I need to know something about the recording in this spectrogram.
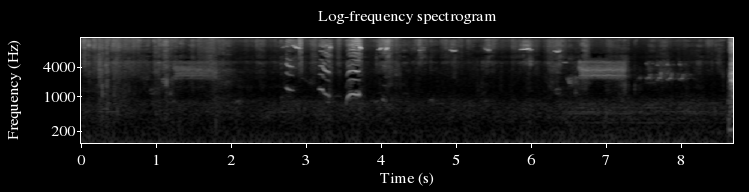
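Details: Beagle puppies, including Juno and her brother Jack, playing together early in the morning before 7:30; a quick cluster of high, squeaky whimpering yelps near the middle, over a steady low rumble and soft background hum.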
